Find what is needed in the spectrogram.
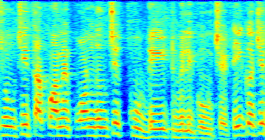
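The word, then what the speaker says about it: coup d'état: जीवो पढिबा पई हमें केमिति पढिबा याकू सर कोऑपडिटेट पढिबा किंतु एब्सोल्युटली रॉन्ग ये होछि मिस प्रोनाउंसिएशंस ठीक अछि याकू केबे पढिबानी जे कोऑपडिटेट लिखाइ छै बेली यार ताना सर एग्जैक्ट राइट प्रोनाउंसिएशंस कोन हबो ना कुडेट भल की देखो कोन लिखि छि मु कुडेट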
